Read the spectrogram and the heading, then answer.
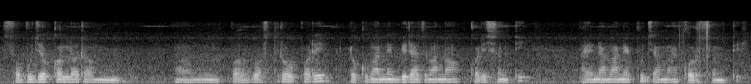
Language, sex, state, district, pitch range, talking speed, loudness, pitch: Odia, male, Odisha, Khordha, 105-115 Hz, 135 wpm, -19 LUFS, 110 Hz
